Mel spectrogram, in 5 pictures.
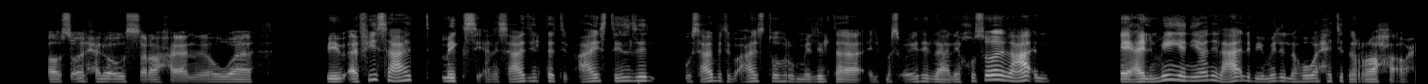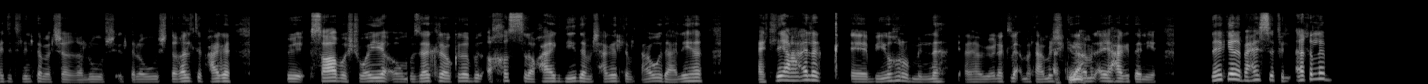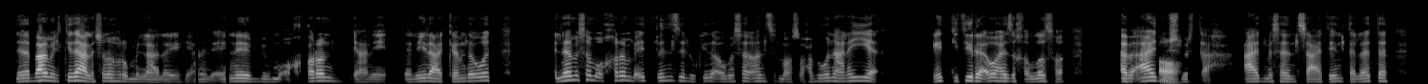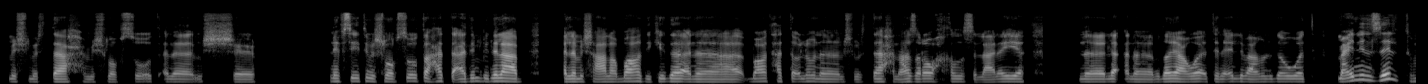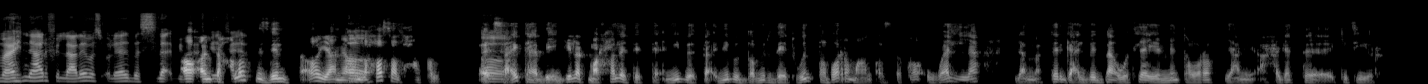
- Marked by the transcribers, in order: other street noise; in English: "ميكس"; laughing while speaking: "مع إني عارف"
- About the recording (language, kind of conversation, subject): Arabic, podcast, إزاي بتتعامل مع الإحساس إنك بتضيّع وقتك؟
